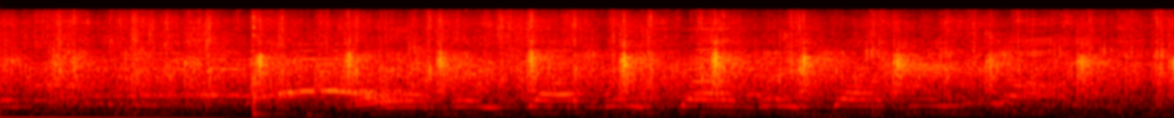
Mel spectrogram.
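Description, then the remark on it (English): An audience claps hands steadily all over the building during a preacher's service, a dense, bright patter with occasional sharper claps, while voices call out and cheer over the clapping. “Come on, would you clap your hands all over the building?”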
